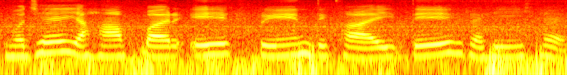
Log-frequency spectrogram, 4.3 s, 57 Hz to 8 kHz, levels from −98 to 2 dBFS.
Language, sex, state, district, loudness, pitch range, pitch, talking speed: Hindi, female, Madhya Pradesh, Katni, -15 LUFS, 165-205 Hz, 195 Hz, 125 wpm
